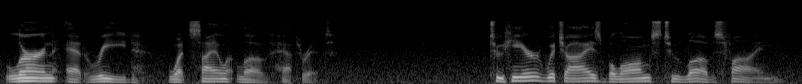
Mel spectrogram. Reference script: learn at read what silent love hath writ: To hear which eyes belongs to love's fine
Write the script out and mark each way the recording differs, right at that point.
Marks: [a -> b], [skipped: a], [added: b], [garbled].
learn at read what silent love hath writ: To hear which eyes belongs to love's fine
